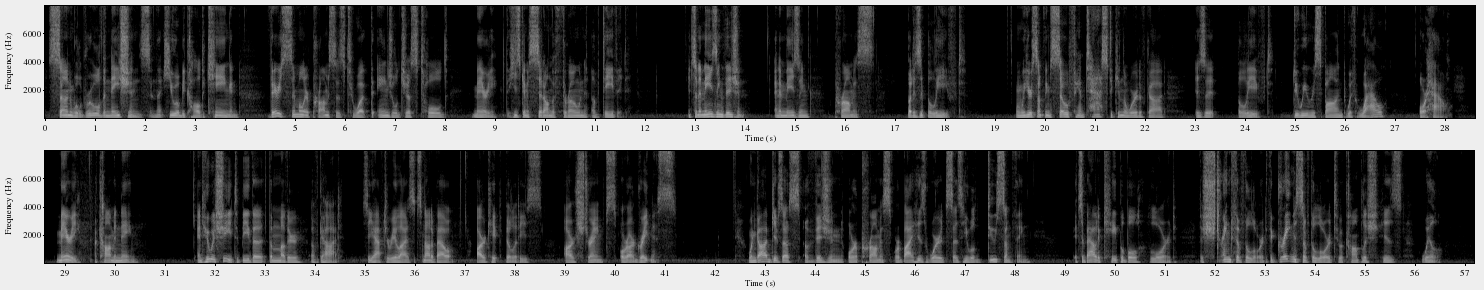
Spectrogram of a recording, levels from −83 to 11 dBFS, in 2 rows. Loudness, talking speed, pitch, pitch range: -30 LUFS, 140 wpm, 95 Hz, 90-105 Hz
